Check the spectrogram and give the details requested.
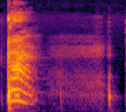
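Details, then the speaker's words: Loud cough from an ill adult who has been coughing all day, suspects a heart or lung cause, and is using a blue inhaler. "I have been coughing all day and trust me my cough is so loud it's like anybody could hear"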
